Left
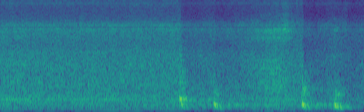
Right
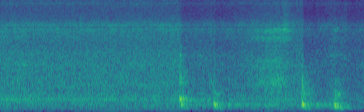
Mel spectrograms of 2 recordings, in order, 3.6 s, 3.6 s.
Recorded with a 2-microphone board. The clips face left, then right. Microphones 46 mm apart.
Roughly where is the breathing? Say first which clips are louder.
Right 1 dB; centre.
